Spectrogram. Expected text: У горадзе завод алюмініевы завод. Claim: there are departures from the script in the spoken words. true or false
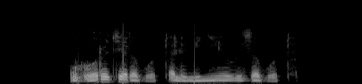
false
